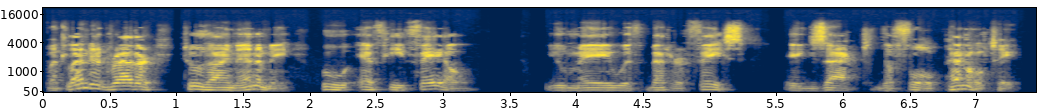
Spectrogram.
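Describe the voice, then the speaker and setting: An actor playing a proud, scornful elderly merchant in a Shakespearean audio drama, with a haughty, declamatory delivery. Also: male voice, fairly low pitch, a little slow, a bit bright, breathy edge. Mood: scornful, defiant.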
